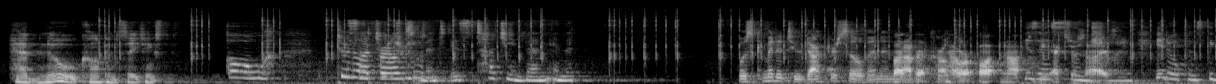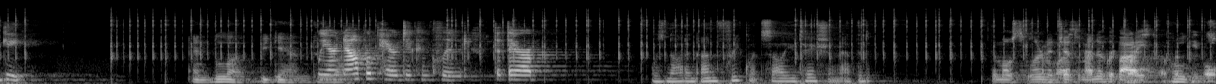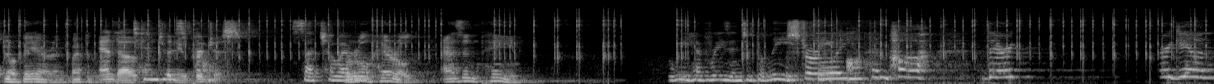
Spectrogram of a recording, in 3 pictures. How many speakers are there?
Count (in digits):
9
